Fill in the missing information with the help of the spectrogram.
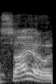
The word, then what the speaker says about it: Cyio: Well, Cyio is actually a spin. It's spelled C-Y-I-O. It's a spin from the Latin term S-C-I-O, which means to know.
